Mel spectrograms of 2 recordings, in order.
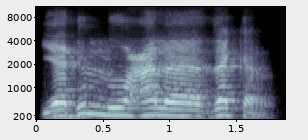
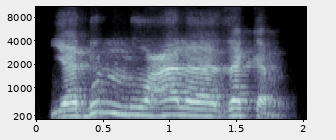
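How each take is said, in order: No difference in how they are said.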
